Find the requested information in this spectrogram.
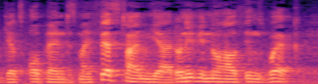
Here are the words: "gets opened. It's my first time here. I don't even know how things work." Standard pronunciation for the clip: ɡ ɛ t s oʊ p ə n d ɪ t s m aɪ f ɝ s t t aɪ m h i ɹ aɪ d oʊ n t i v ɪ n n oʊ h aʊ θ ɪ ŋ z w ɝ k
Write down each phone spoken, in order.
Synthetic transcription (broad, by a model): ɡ ɛ t s oʊ p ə n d ɪ t s m aɪ f ɝ s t t aɪ m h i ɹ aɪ d oʊ n t i v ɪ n n oʊ h aʊ θ ɪ ŋ z w ɝ k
